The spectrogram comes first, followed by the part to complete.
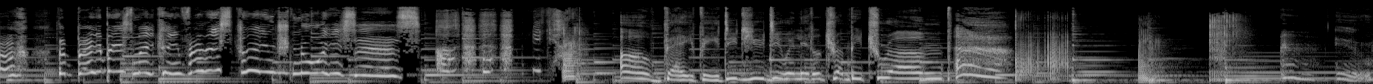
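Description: No technical faults can be heard anywhere in the clip. Nothing in the audio calls for comment.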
